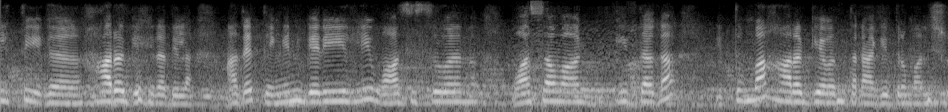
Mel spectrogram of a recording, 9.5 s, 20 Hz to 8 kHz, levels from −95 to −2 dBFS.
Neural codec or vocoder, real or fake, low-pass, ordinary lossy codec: autoencoder, 48 kHz, 128 numbers a frame, DAC-VAE, trained on Japanese speech; fake; 7.2 kHz; Opus, 16 kbps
